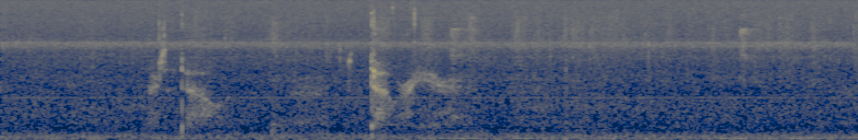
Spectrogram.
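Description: Faint whispering: two brief whispered bursts, one about one and a half seconds in and one near the middle, over a low steady hiss.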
